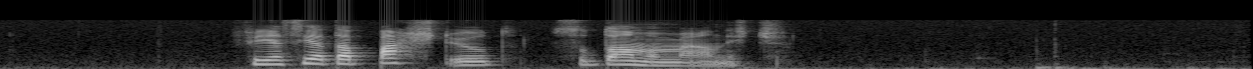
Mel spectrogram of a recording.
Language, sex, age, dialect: Faroese, female, 15-35, Norðuroyggjar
